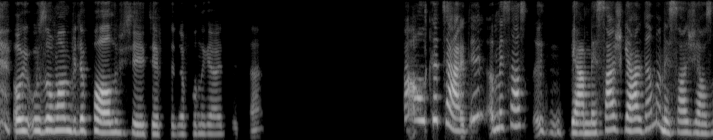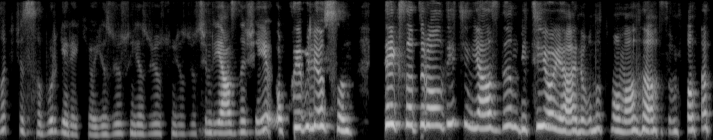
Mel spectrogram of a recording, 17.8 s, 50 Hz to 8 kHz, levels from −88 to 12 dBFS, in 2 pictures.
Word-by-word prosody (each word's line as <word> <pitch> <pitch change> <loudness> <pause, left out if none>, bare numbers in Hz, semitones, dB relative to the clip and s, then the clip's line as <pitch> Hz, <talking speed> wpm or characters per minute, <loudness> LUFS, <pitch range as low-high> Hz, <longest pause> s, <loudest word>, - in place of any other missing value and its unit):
O, 245 - +1
o, 250 0 0
zaman 260 +1 0
bile 250 +1 -4
pahalı 220 -3 +2
bir 215 - -12
şey 195 -2 -7
cep 185 -1 -10
telefonu 185 +1 -15
gerçekten. 185 - -17 1.8
Ya - - -2
Alcatel'di. 465 - 0 0.3
Mesaj, 350 +3 -4
eee, 245 - -11 0.3
ya 205 -2 +2
mesaj 215 +7 -3
geldi 255 0 -1
ama 325 +7 -11
mesaj 225 -3 -5
yazmak 210 +7 -8
için 260 -1 -13
sabır 220 -1 -8
gerekiyor. 180 -6 -10
Yazıyorsun, 195 +4 -12
yazıyorsun, 195 +2 -14
yazıyorsun. 190 +2 -19
Şimdi 215 -3 -9
yazdığın 210 +1 +1
şeyi 225 +4 -3
okuyabiliyorsun. 320 -1 +2 0.3
Tek 390 0 +8
satır 385 0 +2
olduğu 370 +1 +3
için 400 -4 -1
yazdığın 310 +2 +2
bitiyor 315 +4 +4
yani. 245 -2 +3
Unutmaman 255 -1 -2
lazım 240 -2 0
falan. 290 +4 -2
245 Hz, 135 wpm, -22 LUFS, 205-295 Hz, 1.8 s, Tek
